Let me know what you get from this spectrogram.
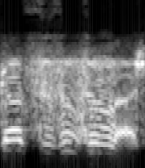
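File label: Turkish damaged water, mood low, speech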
